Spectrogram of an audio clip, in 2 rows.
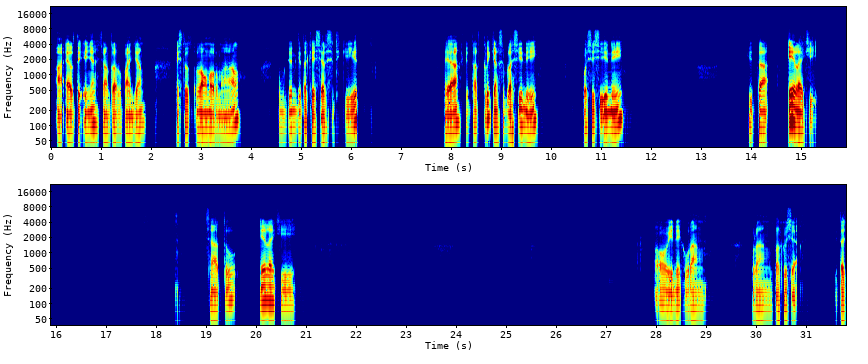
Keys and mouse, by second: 1.3 ctrl+z, 3.9 alt+e, 7.9-9.2 drag, 9.4 middle click, 11.3 click, 13.9 click, 14.7 shift+click, 15.4 shift+click, 16.0-17.2 middle drag, 18.0 e, 22.6 e, 24.1-25.8 middle drag, 26.7 middle click, 28.0 click, 28.5-30.3 middle drag, 30.7-31.8 middle drag.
